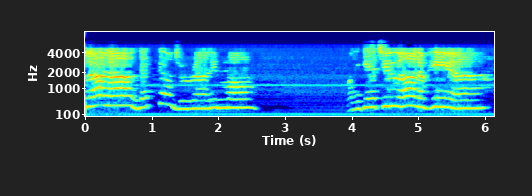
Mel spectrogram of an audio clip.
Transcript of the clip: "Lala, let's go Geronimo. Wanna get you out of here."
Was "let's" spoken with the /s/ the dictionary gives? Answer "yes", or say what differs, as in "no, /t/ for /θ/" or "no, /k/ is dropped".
no, /s/ is dropped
